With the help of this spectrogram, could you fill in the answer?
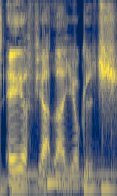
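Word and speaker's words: Eyjafjallajökull: Am I pronouncing that correctly? – Uh, nearly. It's Ayafyatla Yokelch.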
